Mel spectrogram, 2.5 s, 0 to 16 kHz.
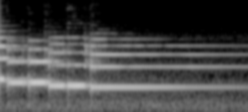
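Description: Electric guitar notes played high up on the 21st fret of the high E string, a few quick picked repeats settling into one bright sustained tone that slowly decays, quiet and alone.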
